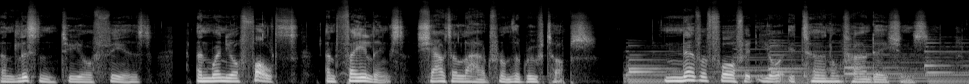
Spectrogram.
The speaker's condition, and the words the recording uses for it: None; typical speech.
